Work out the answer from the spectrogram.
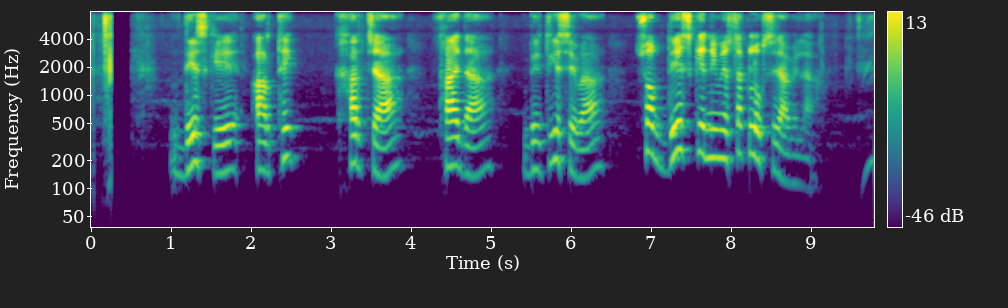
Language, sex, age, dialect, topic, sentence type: Bhojpuri, male, 25-30, Southern / Standard, banking, statement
